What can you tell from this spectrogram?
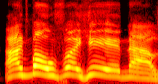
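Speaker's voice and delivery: high, slow put-on singer voice. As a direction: croon it like a reggae pop hook. Shaggy-style song riff.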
